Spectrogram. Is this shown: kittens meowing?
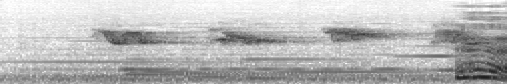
no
